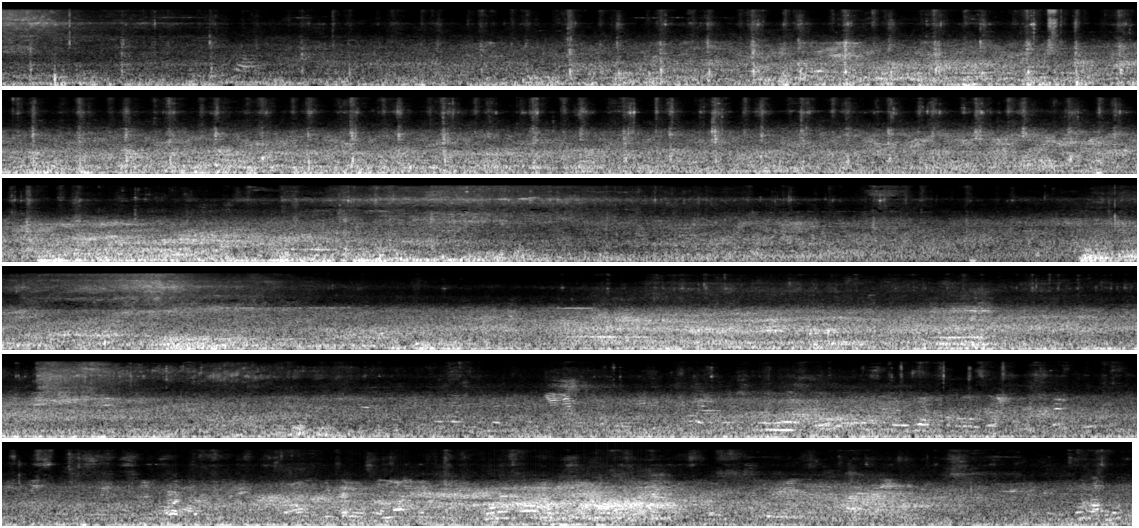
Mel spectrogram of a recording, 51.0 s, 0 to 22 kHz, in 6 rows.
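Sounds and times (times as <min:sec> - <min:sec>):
cars and buses passing: 0:00.0 - 0:51.0
passers-by talking: 0:00.0 - 0:51.0
low rumble: 0:25.1 - 0:29.1.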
